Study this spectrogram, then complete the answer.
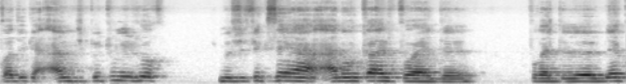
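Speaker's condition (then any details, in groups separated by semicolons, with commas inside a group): Cerebral palsy; posture work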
